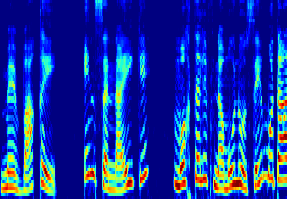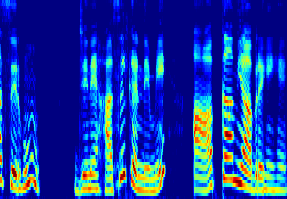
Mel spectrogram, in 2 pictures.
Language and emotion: Urdu, happy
